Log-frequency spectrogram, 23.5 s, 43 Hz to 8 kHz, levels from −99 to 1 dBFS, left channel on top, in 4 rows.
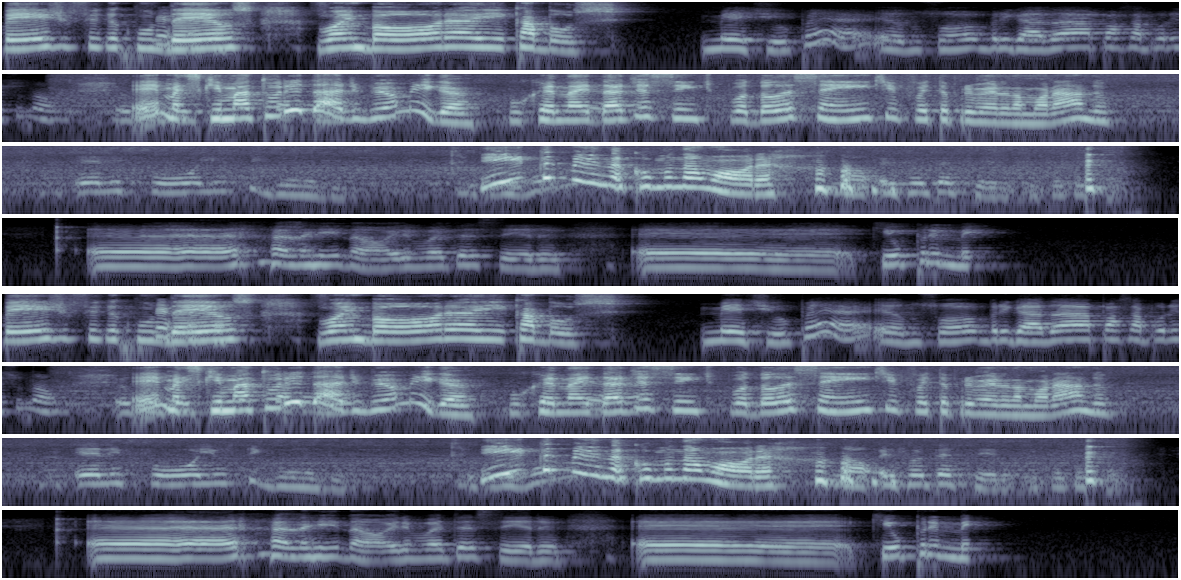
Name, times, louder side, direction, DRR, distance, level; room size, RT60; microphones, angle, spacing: voice 1, 0.0-3.1 6.3-11.4 14.0-15.9, left 2 dB, 10° left, 0.4 m, -25 dB
voice 2, 0.6-1.0 3.5-7.7 8.8-9.1 12.0-13.5 14.2-14.5 15.9-17.2 18.1-22.5, right 4 dB, 70° right, 0.8 m, -36 dB
sound 1, 6.1-17.4, left 3 dB, 85° left, 2.0 m, -47 dB
10.0 x 4.0 x 4.3 m
head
